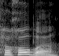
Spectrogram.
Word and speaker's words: jojoba: I don't know if that's how I say jojoba. Oh, it's jojoba. Jojoba? Yeah.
